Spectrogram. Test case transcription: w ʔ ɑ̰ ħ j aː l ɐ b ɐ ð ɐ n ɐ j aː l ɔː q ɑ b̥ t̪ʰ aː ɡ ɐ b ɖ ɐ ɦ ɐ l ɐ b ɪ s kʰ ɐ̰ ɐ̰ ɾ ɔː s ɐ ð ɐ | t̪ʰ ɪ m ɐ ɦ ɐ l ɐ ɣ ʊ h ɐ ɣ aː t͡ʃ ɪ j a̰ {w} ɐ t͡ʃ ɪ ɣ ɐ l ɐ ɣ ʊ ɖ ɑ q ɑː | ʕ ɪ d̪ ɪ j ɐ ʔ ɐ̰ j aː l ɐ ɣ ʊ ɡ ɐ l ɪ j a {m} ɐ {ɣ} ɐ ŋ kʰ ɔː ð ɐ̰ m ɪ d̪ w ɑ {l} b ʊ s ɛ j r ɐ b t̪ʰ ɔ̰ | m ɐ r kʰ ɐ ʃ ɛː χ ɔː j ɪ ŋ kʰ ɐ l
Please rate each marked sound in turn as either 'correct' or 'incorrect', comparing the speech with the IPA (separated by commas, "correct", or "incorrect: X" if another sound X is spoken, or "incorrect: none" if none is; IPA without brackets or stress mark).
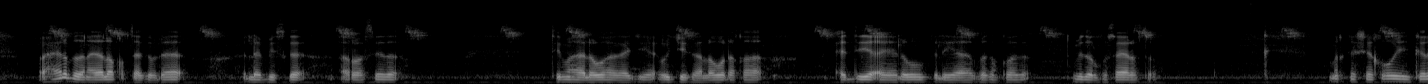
correct, incorrect: b, incorrect: ð, correct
